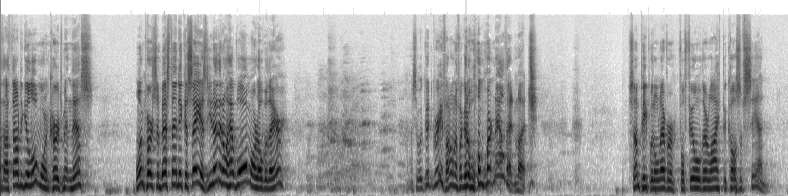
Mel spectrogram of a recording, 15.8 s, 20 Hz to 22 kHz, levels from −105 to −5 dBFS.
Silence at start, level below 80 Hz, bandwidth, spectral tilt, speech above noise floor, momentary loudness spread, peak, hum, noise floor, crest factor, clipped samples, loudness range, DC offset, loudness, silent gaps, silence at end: 0 s; -70 dBFS; 15 kHz; -5.5 dB/octave; 45 dB; 15 LU; 0 dBFS; none; -60 dBFS; 16 dB; under 0.1%; 11 LU; under 0.1%; -15 LUFS; none; 0.45 s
